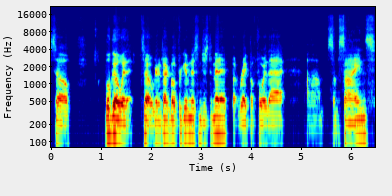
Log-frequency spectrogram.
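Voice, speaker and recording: A man speaks in a normal speaking voice at medium pitch, fairly quickly and with fairly even intonation. The recording is very clean with a silent background and a dry, close sound with no echo. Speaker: church small group leader. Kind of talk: casual livestream talk. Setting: livestream.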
